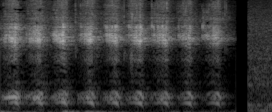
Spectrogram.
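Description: A woman laughing in a fast, even run of high-pitched pulses, about seven a second. The laugh cuts off suddenly near the end.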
